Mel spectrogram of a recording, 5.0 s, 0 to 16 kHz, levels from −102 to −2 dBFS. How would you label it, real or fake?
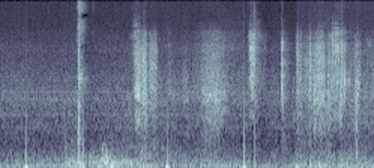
real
